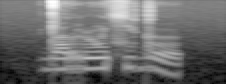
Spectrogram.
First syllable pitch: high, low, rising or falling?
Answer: high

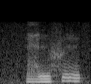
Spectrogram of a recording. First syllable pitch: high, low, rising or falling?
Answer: low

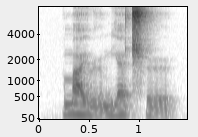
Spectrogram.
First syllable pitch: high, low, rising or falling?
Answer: falling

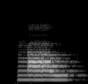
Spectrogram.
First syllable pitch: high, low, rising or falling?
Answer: high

